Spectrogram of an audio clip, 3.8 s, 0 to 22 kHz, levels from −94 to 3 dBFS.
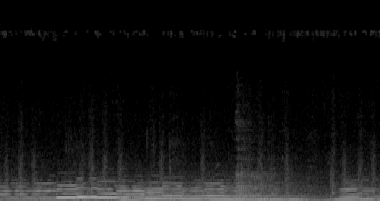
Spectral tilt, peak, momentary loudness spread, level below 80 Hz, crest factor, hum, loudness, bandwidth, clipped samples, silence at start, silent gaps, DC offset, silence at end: -7.5 dB/octave; -30 dBFS; 11 LU; -58 dBFS; 12 dB; none; -42 LUFS; 19 kHz; under 0.1%; 0 s; none; under 0.1%; 0 s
